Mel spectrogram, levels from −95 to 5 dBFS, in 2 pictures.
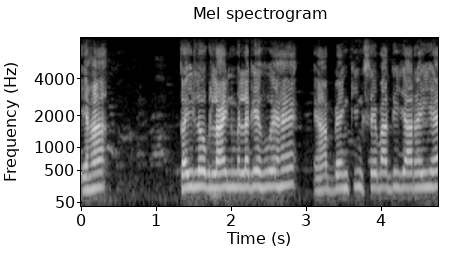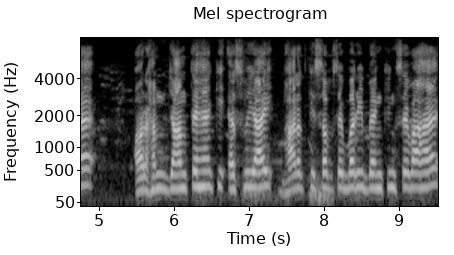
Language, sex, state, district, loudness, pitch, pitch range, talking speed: Hindi, male, Bihar, Vaishali, -21 LUFS, 230 Hz, 220-240 Hz, 175 wpm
